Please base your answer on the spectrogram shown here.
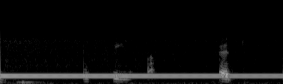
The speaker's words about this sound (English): okay, we got a dial tone there. If you can, okay, there it's gone.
